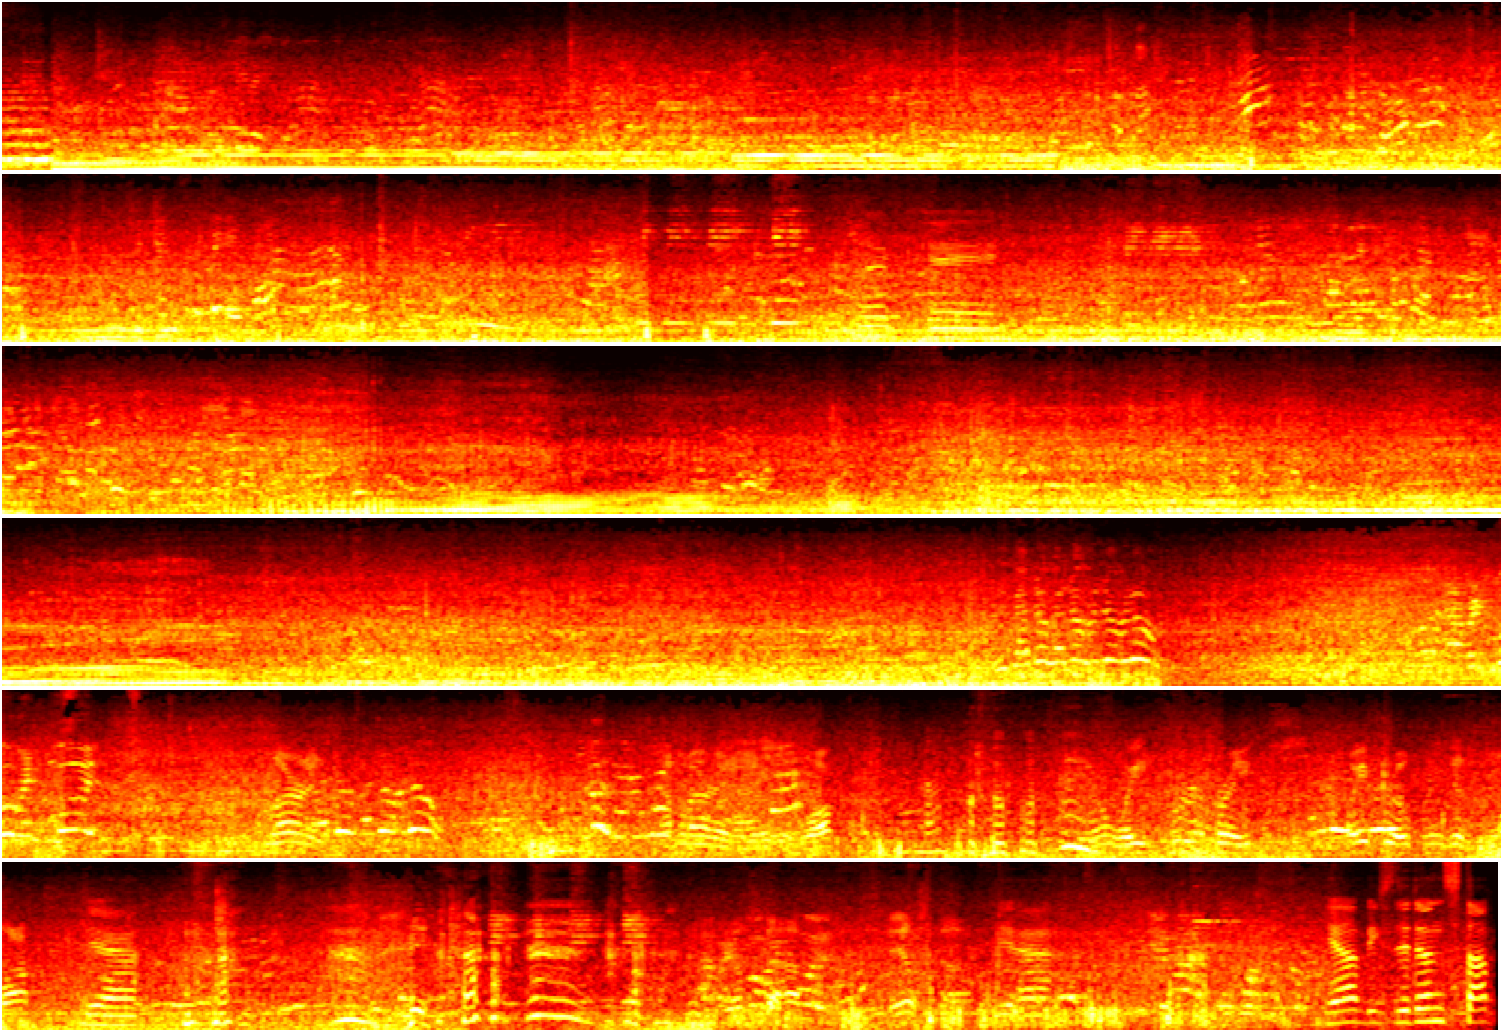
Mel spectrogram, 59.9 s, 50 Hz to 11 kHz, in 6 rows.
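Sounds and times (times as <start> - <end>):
people's voices: 0.0 - 59.9
vehicle engines passing: 0.0 - 59.9
engine revving up: 22.0 - 36.4.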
